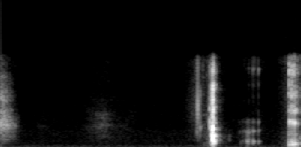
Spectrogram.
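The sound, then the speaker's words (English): A quick, fairly loud sneeze, with a sharp burst followed by a second short blast, set against an otherwise quiet background with no talking. “Bless you.”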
